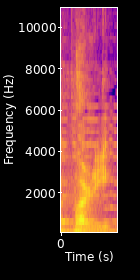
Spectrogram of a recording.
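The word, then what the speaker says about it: purée: way the the pronunciation the correct pronunciation is tomato Purry tomato Purry now where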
